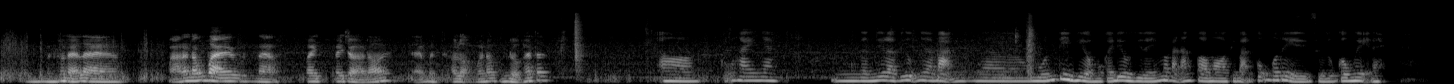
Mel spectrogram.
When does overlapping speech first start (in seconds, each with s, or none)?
none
